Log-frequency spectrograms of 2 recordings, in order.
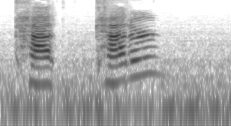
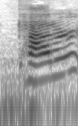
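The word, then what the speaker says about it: cadre: Catter? C-A-D-R-E. I've never seen that word in my entire life. Catter?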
